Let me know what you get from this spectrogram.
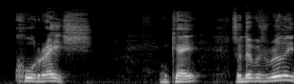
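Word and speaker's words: כורש: if we go into the Hebrew it is pronounced quresh okay so there was really no need to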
